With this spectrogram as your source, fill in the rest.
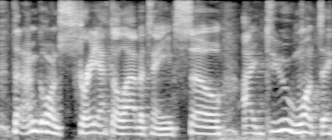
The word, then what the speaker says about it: Lavatane: um and Lavatane or Lavitane because I think that's how it's pronounced. But um I kept saying Livotane because there's no I in ae.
